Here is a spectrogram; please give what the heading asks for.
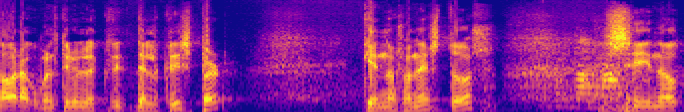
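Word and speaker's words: CRISPR: nombre es mejor el Cómo se dice la la viatura que es crisper que suena muy bien crisper vale Y Uy esto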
